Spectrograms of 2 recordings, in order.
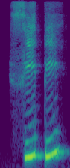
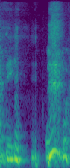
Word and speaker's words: Siddhi: Siti, is that how you say it? Yeah, Say it again. Siddhi, Revelazione.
